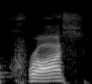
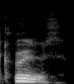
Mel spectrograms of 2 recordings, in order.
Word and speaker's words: Cruz: It's Cruz. Cross is if you had two S's.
